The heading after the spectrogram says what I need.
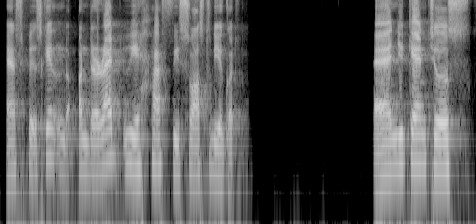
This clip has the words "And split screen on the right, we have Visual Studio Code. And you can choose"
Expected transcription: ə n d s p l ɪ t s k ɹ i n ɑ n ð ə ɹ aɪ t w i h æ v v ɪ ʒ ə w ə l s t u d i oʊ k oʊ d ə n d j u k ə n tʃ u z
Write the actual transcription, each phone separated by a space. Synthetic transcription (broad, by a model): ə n s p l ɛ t s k i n ɑ n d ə ɹ aɪ t w i h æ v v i s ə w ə l s t u d i oʊ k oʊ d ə n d j u k ə n tʃ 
